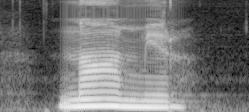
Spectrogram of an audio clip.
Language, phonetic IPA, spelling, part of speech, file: Ukrainian, [ˈnamʲir], намір, noun, Uk-намір.ogg
- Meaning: intention, intent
